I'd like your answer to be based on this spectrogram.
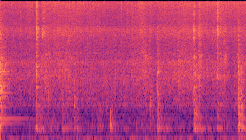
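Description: Taro stolons frying in a pan with sugar and spices, a steady sizzle punctuated by several sharp clanks and scrapes of a spatula as they are added and stirred.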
